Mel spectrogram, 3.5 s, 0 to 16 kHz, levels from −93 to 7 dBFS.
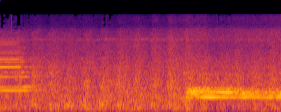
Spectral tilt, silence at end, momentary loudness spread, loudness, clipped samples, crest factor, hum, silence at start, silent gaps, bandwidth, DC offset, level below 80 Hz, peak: -5.5 dB/octave; 0 s; 12 LU; -17 LUFS; under 0.1%; 14 dB; none; 0 s; none; 10.5 kHz; under 0.1%; -40 dBFS; -2 dBFS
